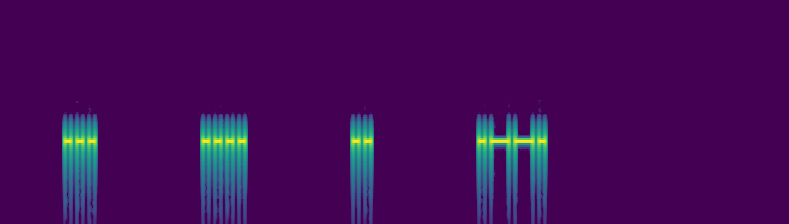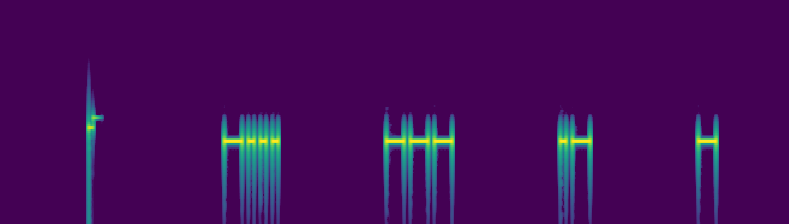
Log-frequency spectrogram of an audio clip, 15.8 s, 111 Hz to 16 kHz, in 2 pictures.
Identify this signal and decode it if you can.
Morse code, heard as a keyed tone, about 20 wpm, spaced as for 7 wpm, 700 Hz. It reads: SHIP BOAT
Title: 6x Character Spacing - Top 500 Words - 20wpm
